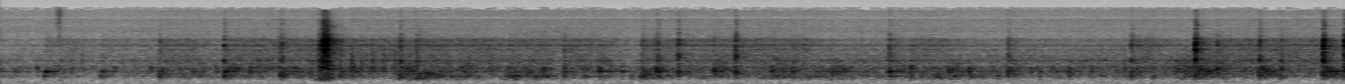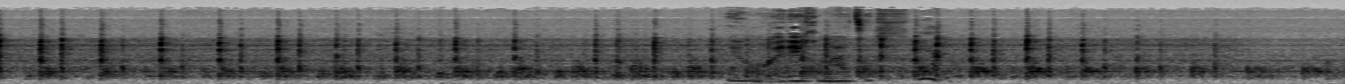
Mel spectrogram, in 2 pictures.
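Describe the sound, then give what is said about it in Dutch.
A steady, rapid heartbeat pulses through a continuous whooshing hum, picked up by an ultrasound monitor during a pregnancy scan, with no voices, holding an even level for the whole stretch. “Ook bewegingen, ook jouw hartslag nog.”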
